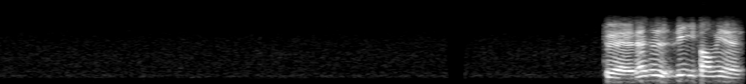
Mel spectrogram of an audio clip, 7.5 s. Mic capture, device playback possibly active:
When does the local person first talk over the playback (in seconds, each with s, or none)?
6.0 s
